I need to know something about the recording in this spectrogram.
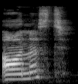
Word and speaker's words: honest: Quando o H é mudo, como our e honor, e honest, nós utilizamos o an, ok?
